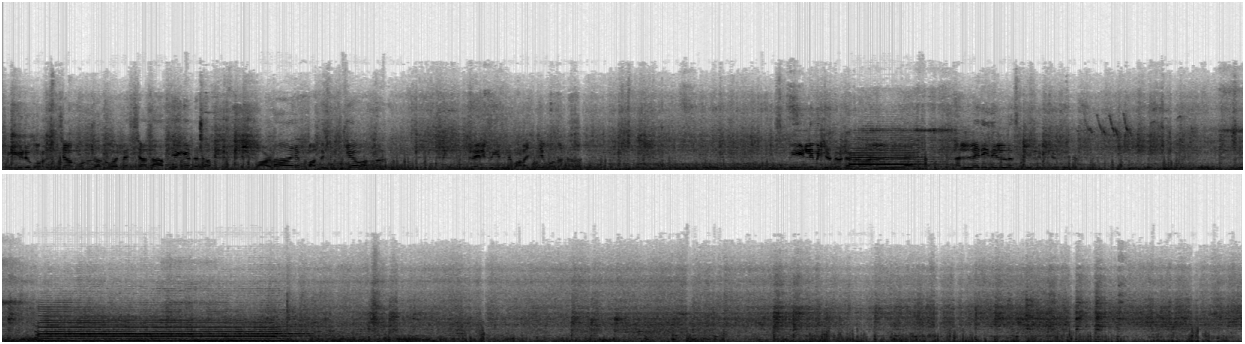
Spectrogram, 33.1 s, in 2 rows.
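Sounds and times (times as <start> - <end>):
train wheel clicks: 0.0 - 17.1, 17.9 - 33.0
train rumbling on track: 0.0 - 33.0
locomotive horn blast: 11.2 - 12.4, 17.0 - 20.8.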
